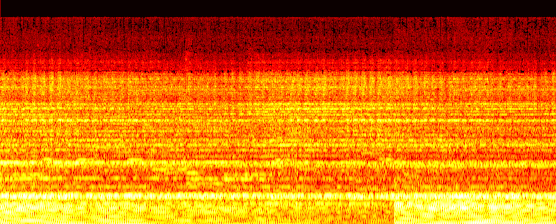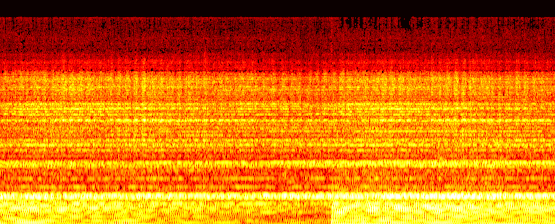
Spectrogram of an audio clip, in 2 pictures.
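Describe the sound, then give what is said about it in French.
Oscar-winning, fully electronic film score music: dense, droning low synth layers with distorted, echo-heavy textures, growing louder in two sudden surges. There are no voices. “C'est une approche complètement électronique et en même temps avec justement ce contrepoint.”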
